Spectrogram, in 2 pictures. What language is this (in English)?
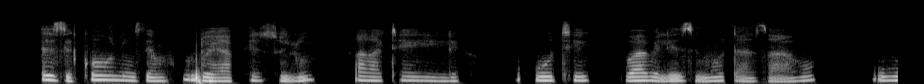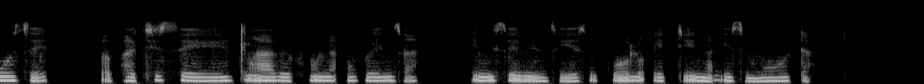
North Ndebele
